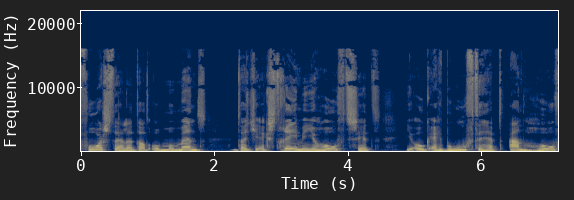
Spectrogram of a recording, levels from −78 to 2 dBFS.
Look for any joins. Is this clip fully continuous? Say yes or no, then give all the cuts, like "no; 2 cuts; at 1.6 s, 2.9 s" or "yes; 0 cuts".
no; 1 cut; at 2.2 s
